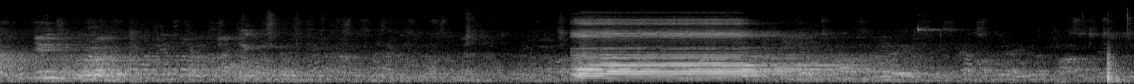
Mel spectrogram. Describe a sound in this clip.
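Players talk and call out together in a large echoing hall.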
